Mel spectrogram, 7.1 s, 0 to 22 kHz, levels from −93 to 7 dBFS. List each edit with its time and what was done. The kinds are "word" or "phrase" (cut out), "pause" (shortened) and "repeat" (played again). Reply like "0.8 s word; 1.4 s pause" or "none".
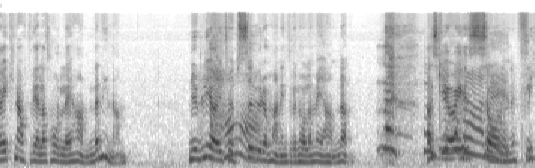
none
